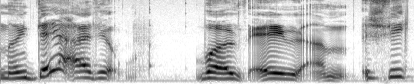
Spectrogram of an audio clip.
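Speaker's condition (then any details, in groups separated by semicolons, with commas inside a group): Cerebral palsy; affects speech, wheelchair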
